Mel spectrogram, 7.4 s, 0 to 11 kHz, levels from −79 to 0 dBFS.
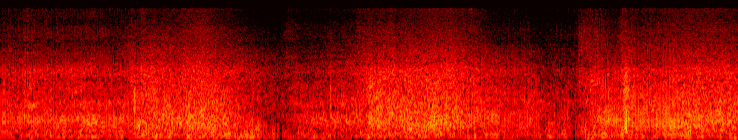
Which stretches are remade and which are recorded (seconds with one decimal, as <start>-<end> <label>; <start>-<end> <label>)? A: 0.0-1.4 remade; 1.4-4.7 recorded; 4.7-6.8 remade; 6.8-7.4 recorded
